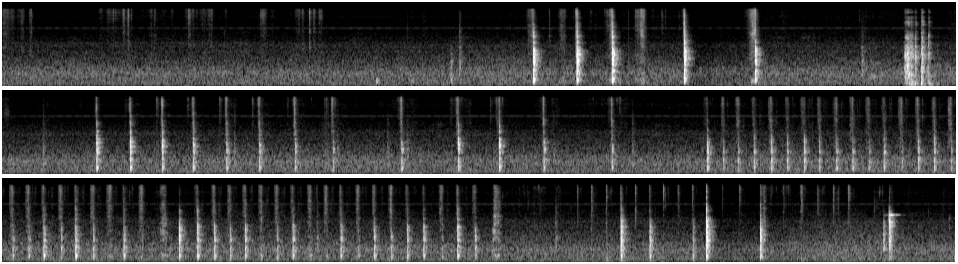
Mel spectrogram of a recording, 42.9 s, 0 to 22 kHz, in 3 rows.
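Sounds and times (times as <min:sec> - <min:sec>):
knife scrape: 0:00.0 - 0:00.5, 0:01.5 - 0:03.2, 0:03.8 - 0:04.9, 0:30.2 - 0:31.2, 0:36.0 - 0:36.2
knife chopping on wooden board: 0:24.9 - 0:36.1, 0:40.0 - 0:40.2.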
